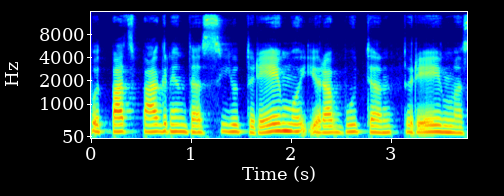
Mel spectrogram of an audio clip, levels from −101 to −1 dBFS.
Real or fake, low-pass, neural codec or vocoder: real; 14.4 kHz; none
